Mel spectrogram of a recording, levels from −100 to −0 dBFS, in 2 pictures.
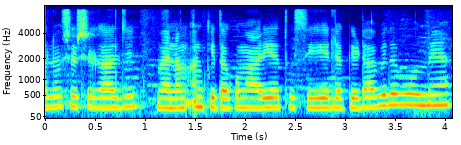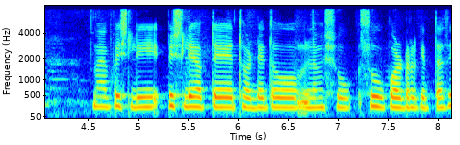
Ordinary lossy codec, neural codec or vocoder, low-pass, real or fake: none; none; 7.2 kHz; real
